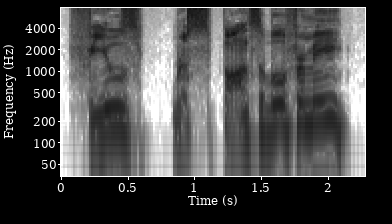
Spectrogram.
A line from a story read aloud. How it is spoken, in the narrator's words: Mason sputters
